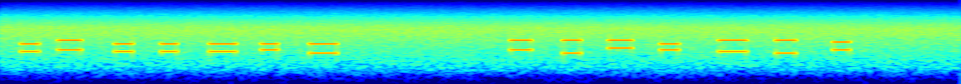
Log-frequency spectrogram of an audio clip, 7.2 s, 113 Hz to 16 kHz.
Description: DTMF, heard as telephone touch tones, dialled by hand, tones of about 150 ms, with radio hiss. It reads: 4944471 93#7638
